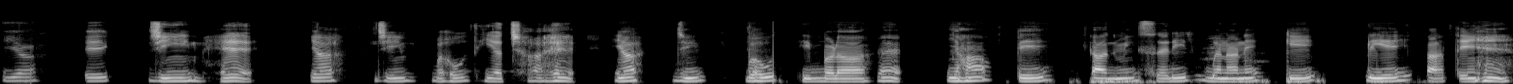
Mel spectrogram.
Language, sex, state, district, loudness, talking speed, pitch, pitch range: Hindi, male, Bihar, Jamui, -19 LUFS, 105 wpm, 150 Hz, 140-165 Hz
